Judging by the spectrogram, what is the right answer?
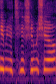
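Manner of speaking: very high, silky-smooth little voice. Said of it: "use [name]'s soft fucking voice".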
